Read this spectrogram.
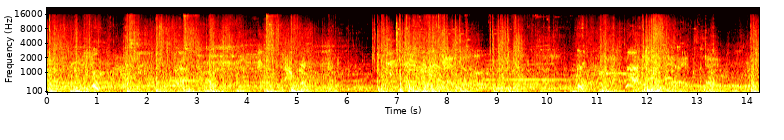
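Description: Heavy blows and slashes thud against creatures in a fight.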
